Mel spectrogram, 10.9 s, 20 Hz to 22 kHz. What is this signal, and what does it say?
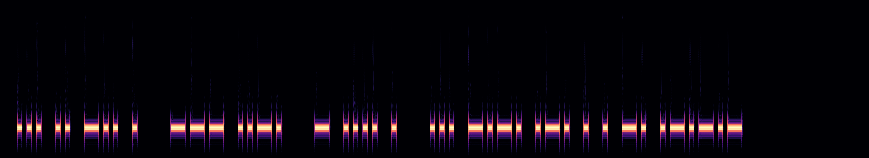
Morse code, heard as a keyed tone, about 19 wpm, 700 Hz. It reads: SIDE OF THE SCREEN.
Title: Sentences with 6-Word Phrases - 20wpm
